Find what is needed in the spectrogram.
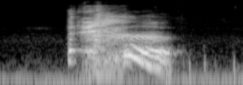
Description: Nose blowing and sneezing challenge.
